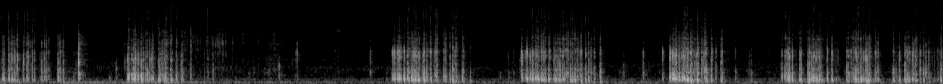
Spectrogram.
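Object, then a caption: Plastic paddle hairbrush bristles. Fingertips sweep and scratch through the many white-tipped plastic bristles of a black plastic oval paddle hairbrush lying on a wooden floor. This produces bursts of dense, crackling, rustling scratches. The bursts alternate with quieter pauses and faint ticks, and their body is warm and low-mid.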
